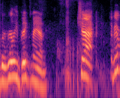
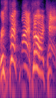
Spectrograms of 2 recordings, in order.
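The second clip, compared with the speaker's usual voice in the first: very high-pitched cartoonish voice; 10 semitones higher, 4 dB louder than usual. Wondering what it would sound like as Cartman: Cartman voice. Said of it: "What if it sounded like Cartman?".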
